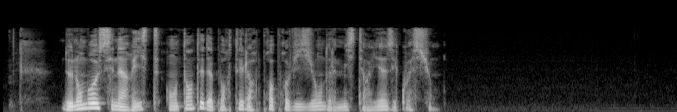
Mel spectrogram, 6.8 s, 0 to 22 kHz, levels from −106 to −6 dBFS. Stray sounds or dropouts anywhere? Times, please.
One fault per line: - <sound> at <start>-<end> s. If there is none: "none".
none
